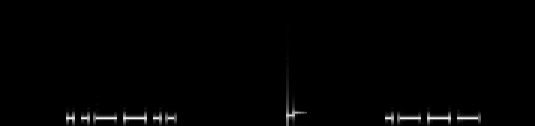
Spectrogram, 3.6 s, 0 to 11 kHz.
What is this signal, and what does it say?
Morse code, heard as a keyed tone, about 25 wpm, 700 Hz. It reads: ? J
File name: Single Character (Letter:Number:Punctuation:Prosign) - Rapid-Fire - 25wpm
